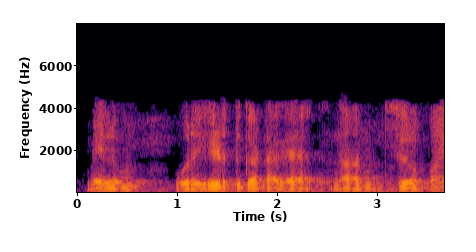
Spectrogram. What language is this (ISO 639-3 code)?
tam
